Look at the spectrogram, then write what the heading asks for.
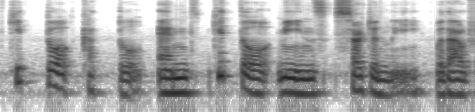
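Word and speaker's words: キットカット: Kit Kat in Japanese is pronounced kitto katto, and kitto means certainly, without fail.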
